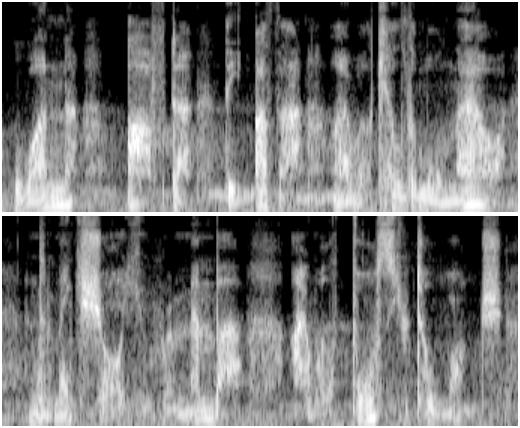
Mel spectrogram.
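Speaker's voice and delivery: slow, low hissed threats; a cruel king whispering his promise; menacing king whisper. Acted. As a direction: relish every word of the threat. King threatens to kill friends.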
